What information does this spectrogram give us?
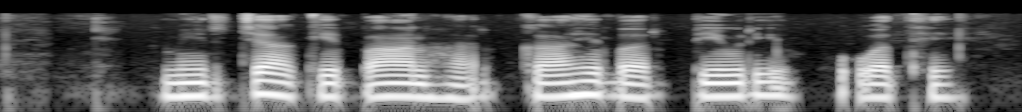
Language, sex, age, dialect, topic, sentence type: Chhattisgarhi, male, 25-30, Eastern, agriculture, question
